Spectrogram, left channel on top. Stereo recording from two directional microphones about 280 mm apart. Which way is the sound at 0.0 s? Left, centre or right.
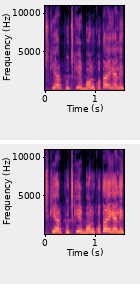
Centre.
